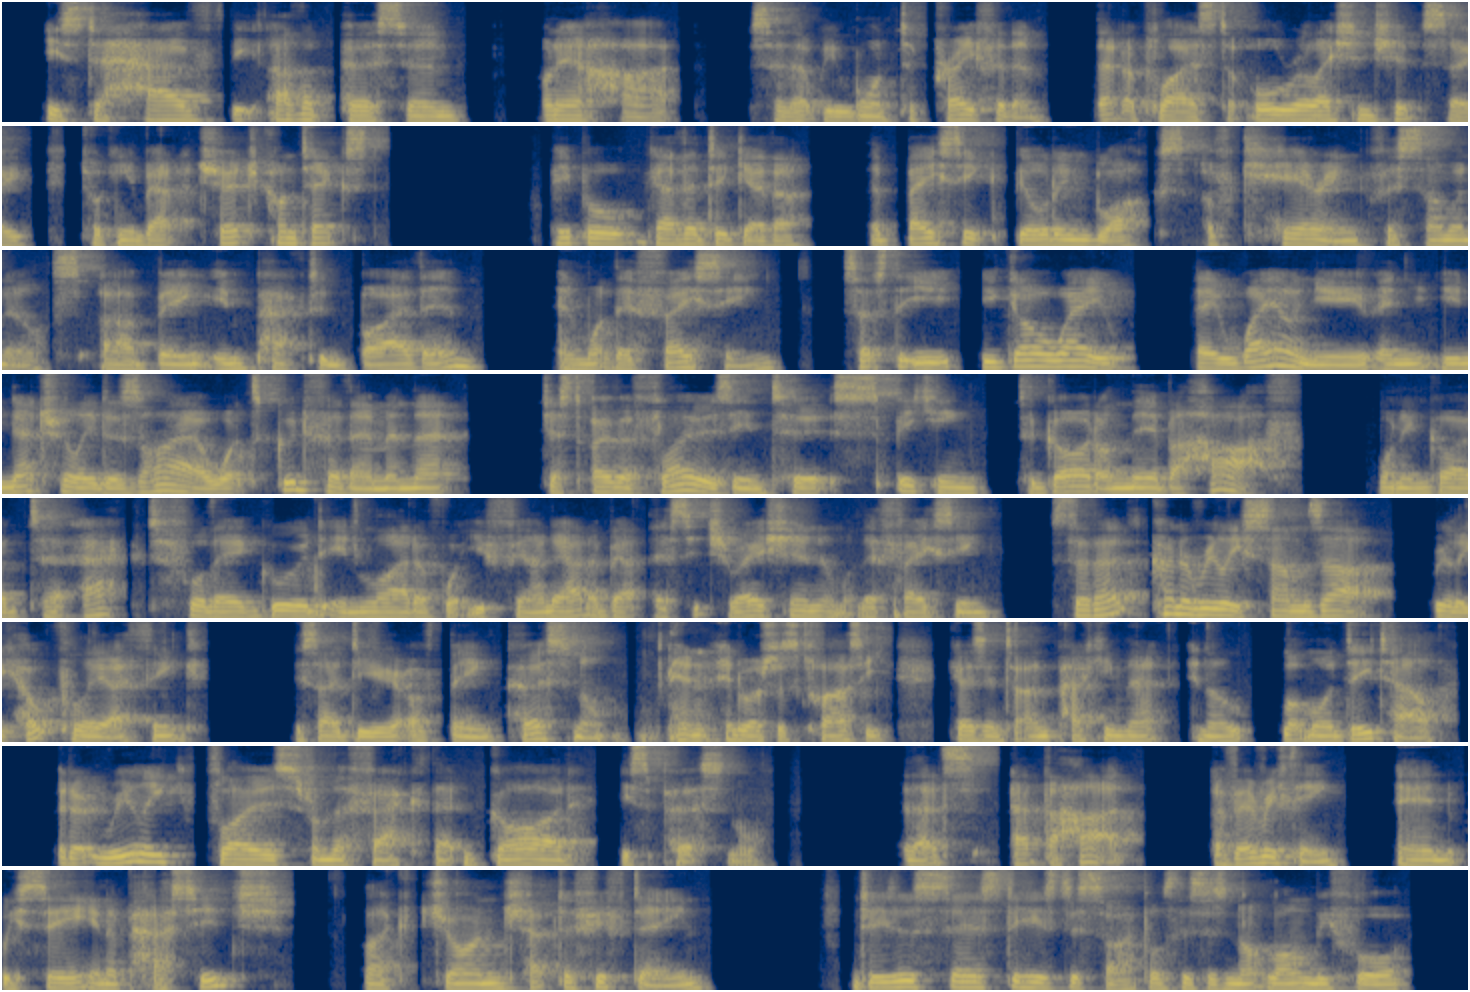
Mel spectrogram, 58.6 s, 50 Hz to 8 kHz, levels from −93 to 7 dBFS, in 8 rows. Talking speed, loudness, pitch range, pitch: 170 wpm, -19 LUFS, 110-125 Hz, 115 Hz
